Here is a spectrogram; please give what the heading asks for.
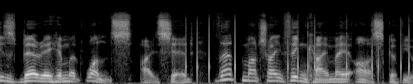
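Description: From 1.86 s to 4.10 s a train of clicks, around fifteen at about 5.4 per second and irregularly spaced, ticks sharply above the speech, likely from interference or a faulty connection.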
